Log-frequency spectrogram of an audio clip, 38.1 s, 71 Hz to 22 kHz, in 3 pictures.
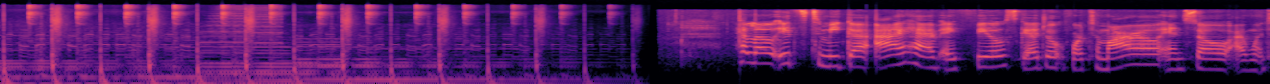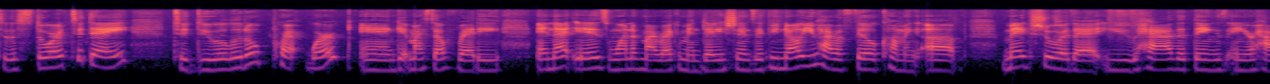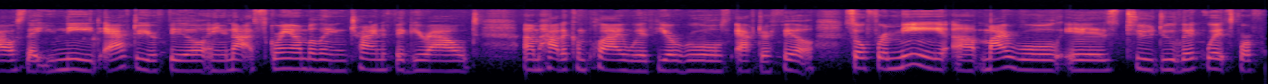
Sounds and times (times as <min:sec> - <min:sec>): Speech: 0:07.4 - 0:38.0.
